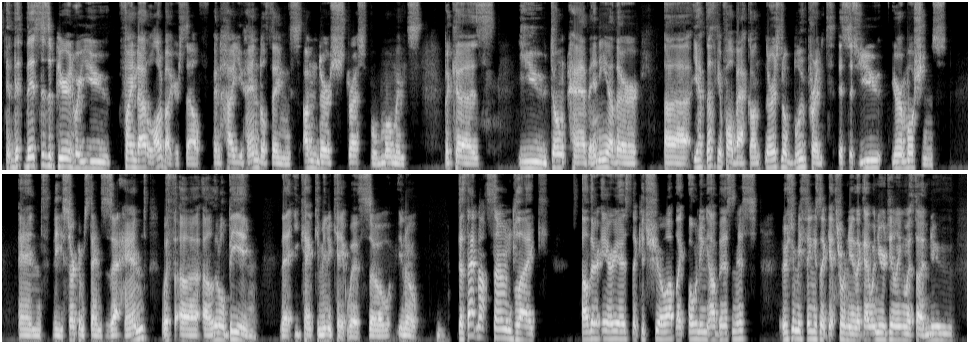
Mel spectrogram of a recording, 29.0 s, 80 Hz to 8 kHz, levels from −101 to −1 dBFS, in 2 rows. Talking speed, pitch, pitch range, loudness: 190 wpm, 115 Hz, 105-130 Hz, -19 LUFS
